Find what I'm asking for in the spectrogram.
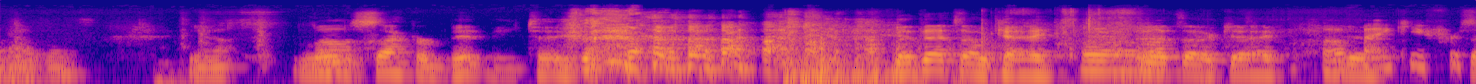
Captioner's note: laughter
